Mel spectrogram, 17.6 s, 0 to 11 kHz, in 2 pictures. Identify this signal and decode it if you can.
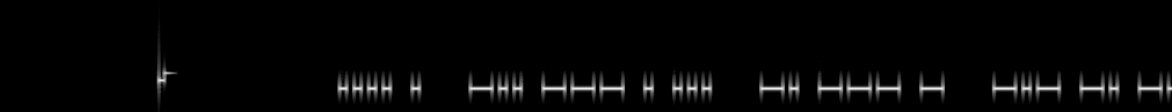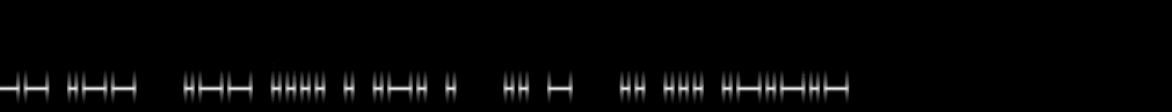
Morse code, heard as a keyed tone, about 22 wpm, 700 Hz. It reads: HE DOES NOT KNOW WHERE IT IS.
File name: practice / 22wpm / Sentences with 4-Word Phrases - 22wpm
